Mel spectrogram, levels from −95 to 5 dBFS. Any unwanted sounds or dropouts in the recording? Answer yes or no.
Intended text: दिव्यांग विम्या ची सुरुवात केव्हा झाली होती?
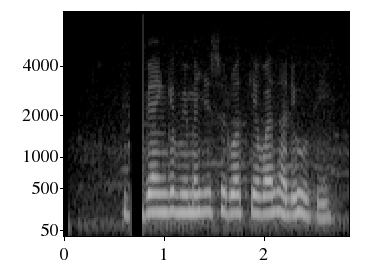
yes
